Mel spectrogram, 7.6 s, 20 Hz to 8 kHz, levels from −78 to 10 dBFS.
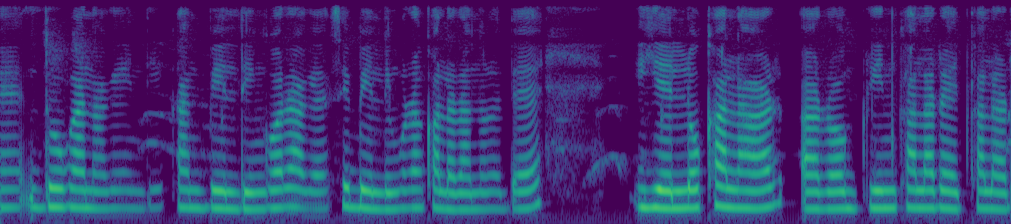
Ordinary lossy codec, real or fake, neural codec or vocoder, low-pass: none; real; none; 7.2 kHz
